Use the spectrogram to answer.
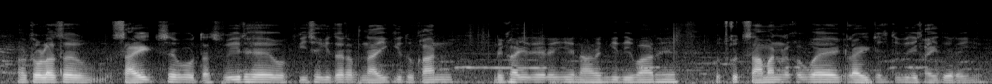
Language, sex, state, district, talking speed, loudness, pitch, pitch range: Hindi, female, Goa, North and South Goa, 210 wpm, -19 LUFS, 110 Hz, 105-110 Hz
